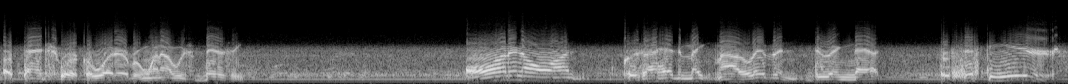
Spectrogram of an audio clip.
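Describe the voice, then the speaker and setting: A man's voice: medium pitch, big pitch swings, takes it slowly, pauses often. An older man in a rambling, folksy, boastful chat over CB radio, often throwing out rhetorical questions. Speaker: storyteller on CB radio. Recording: noisy muffled CB radio tape.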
